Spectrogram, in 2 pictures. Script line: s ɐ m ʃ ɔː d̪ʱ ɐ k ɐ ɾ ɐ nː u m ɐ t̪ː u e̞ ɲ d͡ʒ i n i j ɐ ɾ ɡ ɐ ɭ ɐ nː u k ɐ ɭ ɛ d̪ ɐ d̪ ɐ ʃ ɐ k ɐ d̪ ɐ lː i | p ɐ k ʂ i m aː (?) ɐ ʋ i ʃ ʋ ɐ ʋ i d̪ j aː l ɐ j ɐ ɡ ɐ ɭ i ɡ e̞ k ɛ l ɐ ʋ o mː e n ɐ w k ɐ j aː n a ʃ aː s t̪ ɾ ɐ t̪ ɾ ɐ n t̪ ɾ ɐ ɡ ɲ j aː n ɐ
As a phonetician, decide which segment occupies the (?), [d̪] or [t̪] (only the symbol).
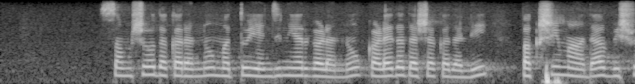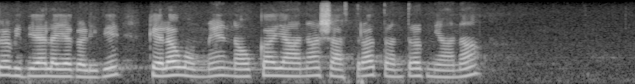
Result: d̪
